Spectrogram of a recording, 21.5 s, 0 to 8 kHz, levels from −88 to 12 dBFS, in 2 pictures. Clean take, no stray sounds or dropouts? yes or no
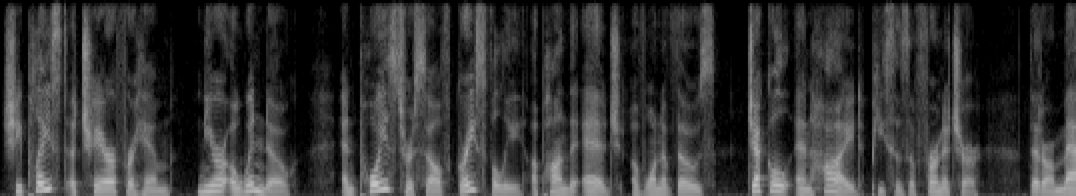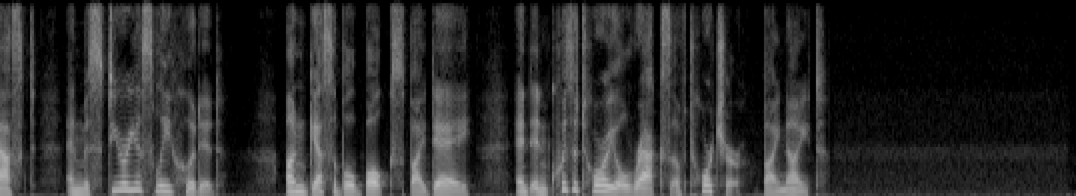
yes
